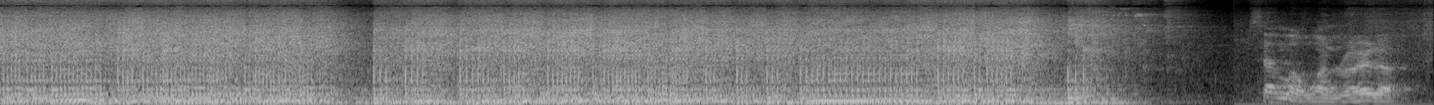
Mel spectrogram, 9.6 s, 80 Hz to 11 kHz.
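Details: Mazda RX4 with newly fitted 13B rotary, carburettor, fresh battery, first start: rough, lumpy running with an uneven pulse about four per second; one rotor not firing, coil or plug suspected, not confirmed.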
